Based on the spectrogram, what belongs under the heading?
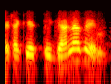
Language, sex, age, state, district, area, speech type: Bengali, male, 60+, West Bengal, Dakshin Dinajpur, rural, conversation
